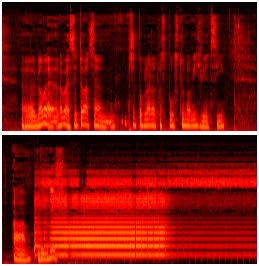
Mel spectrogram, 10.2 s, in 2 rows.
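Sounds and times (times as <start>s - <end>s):
speech: 0.4s - 8.4s
telephone buzzing: 5.8s - 10.2s.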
